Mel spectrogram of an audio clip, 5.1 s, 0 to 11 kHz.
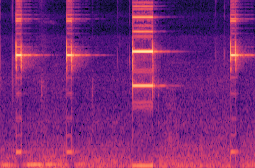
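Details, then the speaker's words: Triumph TT600 salvage motorcycle, battery with no power reconnected before first start: sharp high chirps about a second apart, then one longer piercing beep as the fitted alarm triggers on battery connection, showing the alarm works. "I said a second I hooked up the alarm the battery alarm went off so the alarms working"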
